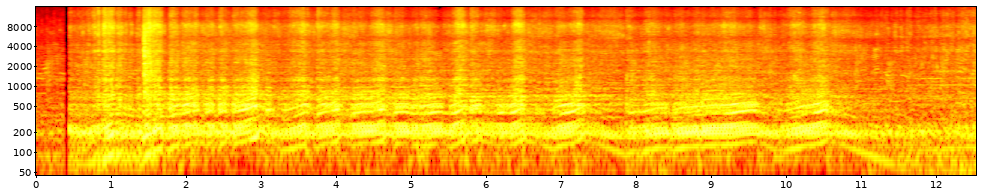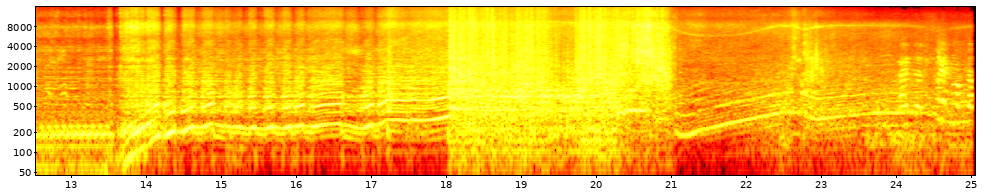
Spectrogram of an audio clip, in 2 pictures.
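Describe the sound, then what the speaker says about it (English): A 2JZ-engined Toyota Corolla launching at a drag strip during a club event at Tarlton International Raceway, with loud revving, tire squeal and a roaring pass, heard under a commentator's voice. "Up next is Ben, aka Cowboy, with his 2JZ Corolla."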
